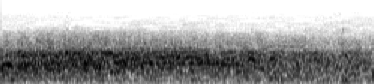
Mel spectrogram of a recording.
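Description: Audience laughter: many people chuckling together in a steady, sustained wave.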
